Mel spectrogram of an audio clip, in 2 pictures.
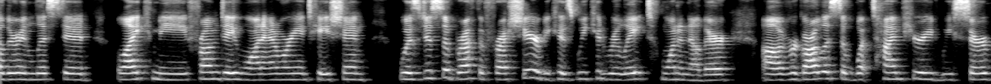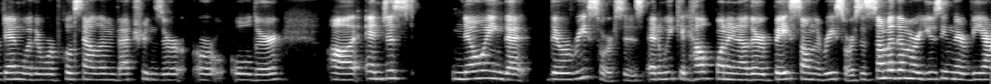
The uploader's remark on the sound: A recording from a recent “Conversations on Success Beyond Service” virtual event held in early August.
